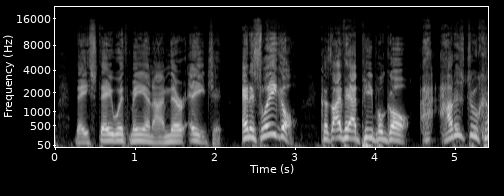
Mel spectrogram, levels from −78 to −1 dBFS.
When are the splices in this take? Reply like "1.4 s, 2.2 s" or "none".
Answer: 2.3 s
